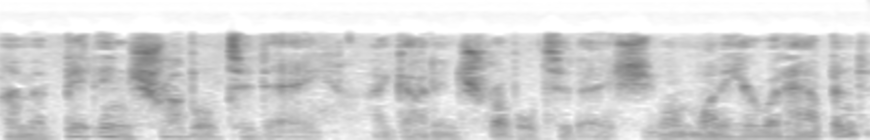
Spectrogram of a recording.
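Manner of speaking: keeping voice down, quiet. Because someone in the house went to bed, the speaker keeps their voice down. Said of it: "so I have to keep my voice down".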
